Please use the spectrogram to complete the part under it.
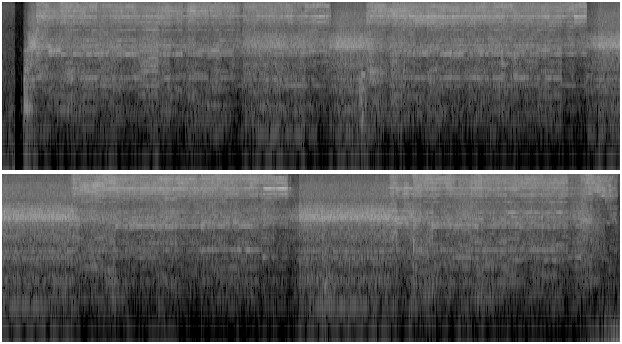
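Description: Wooden board fed steadily through a cutter that shaves off its beveled edge, a loud continuous rasping, sawing roar lasting throughout with brief dips in intensity, no talk.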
